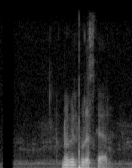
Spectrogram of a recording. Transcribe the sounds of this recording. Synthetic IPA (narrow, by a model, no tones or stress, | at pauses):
nobelpuɾʌska̰r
